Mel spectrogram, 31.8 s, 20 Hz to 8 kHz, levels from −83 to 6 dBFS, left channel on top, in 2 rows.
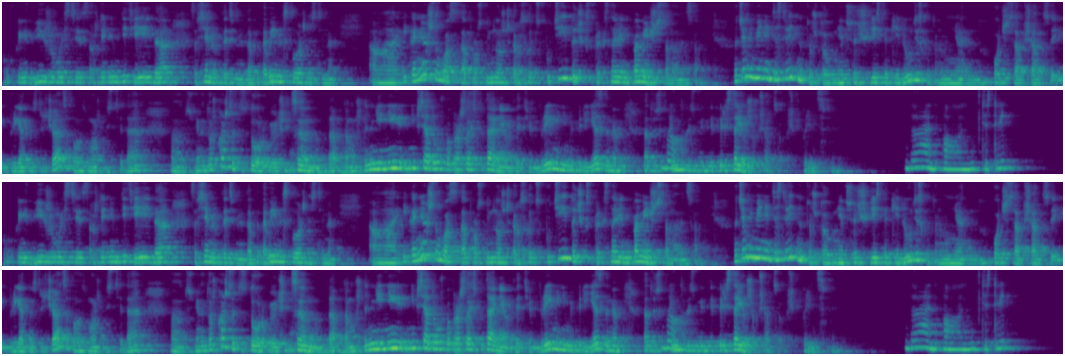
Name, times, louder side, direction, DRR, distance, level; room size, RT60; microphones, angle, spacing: voice 1, 0.2-5.0 5.5-8.0 8.3-10.5 11.0-27.4 27.9-28.4, right 1 dB, 25° right, 2 dB, 1.9 m, -26 dB
voice 2, 25.8-26.2 29.4-30.9, equal, ahead, 6 dB, 1.0 m, -27 dB
15.5 x 7.4 x 6.5 m, 0.83 s
head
